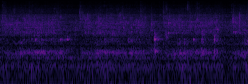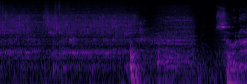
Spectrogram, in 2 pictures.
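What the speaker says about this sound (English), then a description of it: "So nice, that cold water rinse." A bathroom tap runs steadily for a cold water rinse, a continuous hiss of flowing water with a few splashes and handling noises near the end.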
